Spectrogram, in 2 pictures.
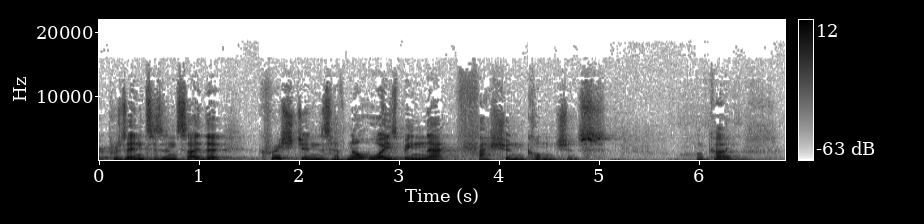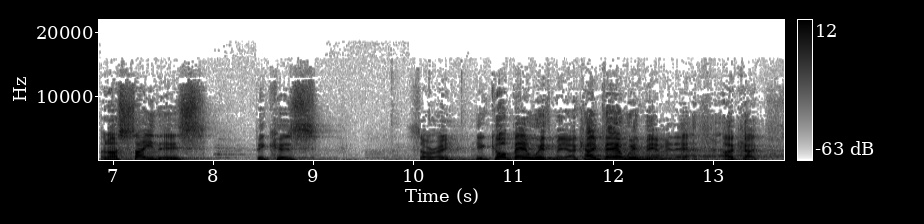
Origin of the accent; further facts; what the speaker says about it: United Kingdom; I'm a Brit, so this is from a Brit's perspective.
